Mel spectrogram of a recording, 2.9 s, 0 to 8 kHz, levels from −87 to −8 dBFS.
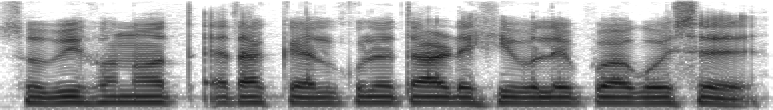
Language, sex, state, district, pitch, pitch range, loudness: Assamese, male, Assam, Hailakandi, 125 Hz, 120-130 Hz, -19 LUFS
